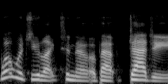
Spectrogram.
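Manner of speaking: digital assistant tone. Speaker describes their phone assistant activating mid-conversation and mimics it: Siri voice. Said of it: "which is like".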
